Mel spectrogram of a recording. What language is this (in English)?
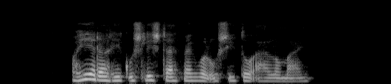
Hungarian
